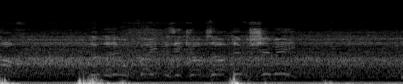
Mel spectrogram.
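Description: Faint background speech with a few dull low thumps; the sharpest thump comes a little after two seconds in.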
